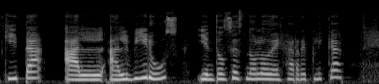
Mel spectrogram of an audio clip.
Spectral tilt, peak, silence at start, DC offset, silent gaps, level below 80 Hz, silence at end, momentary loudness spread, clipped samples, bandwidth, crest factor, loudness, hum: -4.5 dB/octave; -8 dBFS; 0.05 s; under 0.1%; none; -60 dBFS; 0 s; 10 LU; under 0.1%; 13 kHz; 16 dB; -24 LUFS; none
